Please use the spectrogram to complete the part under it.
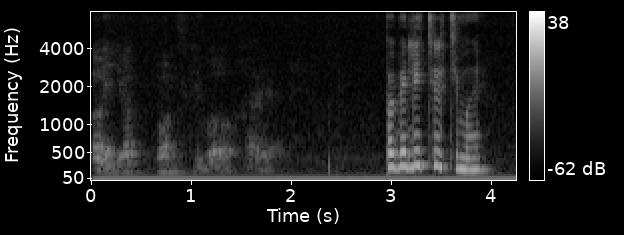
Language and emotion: Russian, neutral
